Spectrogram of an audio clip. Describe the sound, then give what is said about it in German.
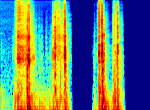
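A hole punch presses through paper: four short, crunchy mechanical clacks, a slower pair followed after a brief pause by a quicker pair, fairly loud, with no voices. “Es ist ein Locher.”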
